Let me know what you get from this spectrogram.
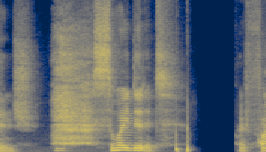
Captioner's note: sigh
